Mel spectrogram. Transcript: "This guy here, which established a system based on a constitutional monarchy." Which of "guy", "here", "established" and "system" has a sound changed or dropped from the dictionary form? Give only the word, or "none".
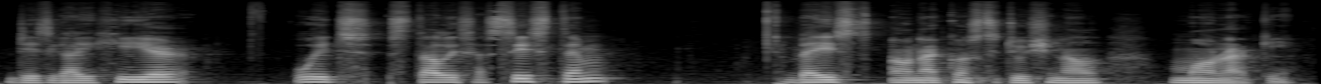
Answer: established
